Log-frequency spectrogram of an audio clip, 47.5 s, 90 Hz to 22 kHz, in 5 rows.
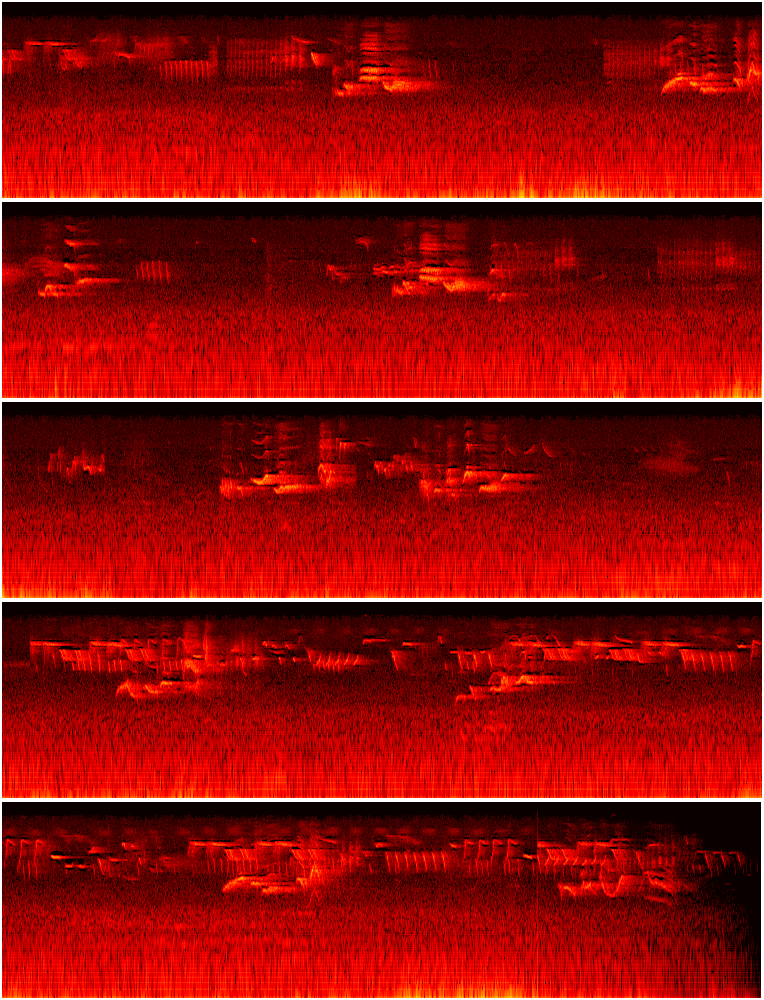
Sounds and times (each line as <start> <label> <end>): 0.0 blackbird 5.5
7.5 blackbird 11.7
21.7 blackbird 26.0
27.0 blackbird 47.4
